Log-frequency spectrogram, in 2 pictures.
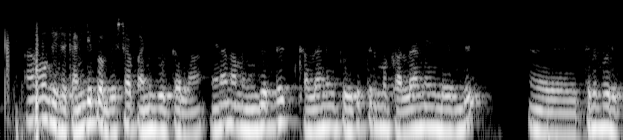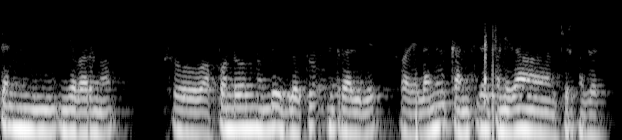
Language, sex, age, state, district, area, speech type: Tamil, male, 18-30, Tamil Nadu, Erode, rural, conversation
